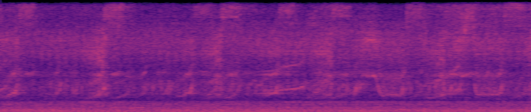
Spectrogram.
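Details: Cicadas calling on a sunny summer mountainside: a dense, hissing high-pitched drone swells in rhythmic pulses roughly twice a second, with a steady low background hum beneath.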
